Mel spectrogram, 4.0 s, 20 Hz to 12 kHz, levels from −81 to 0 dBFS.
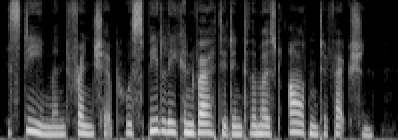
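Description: No technical faults are audible.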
